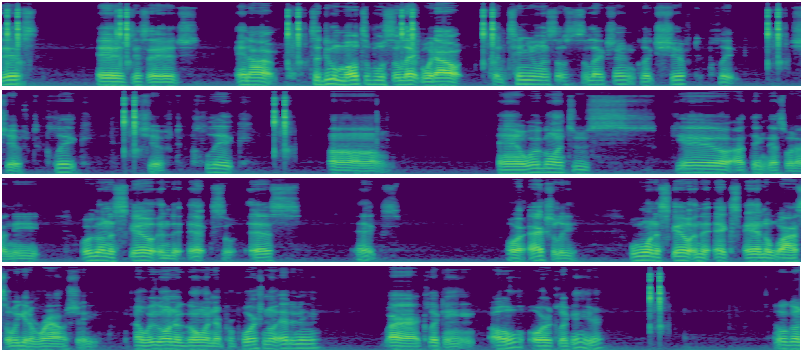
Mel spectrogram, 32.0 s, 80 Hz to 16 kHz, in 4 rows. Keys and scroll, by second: 11.7 1, 18.3 s, 19.2 x, 21.2 Escape.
